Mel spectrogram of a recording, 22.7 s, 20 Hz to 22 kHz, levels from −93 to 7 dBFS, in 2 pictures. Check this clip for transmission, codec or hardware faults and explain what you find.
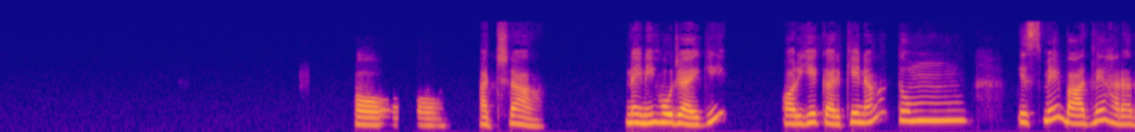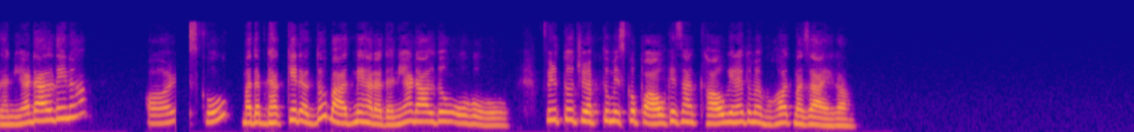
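Digital wireless dropout at 3.98 to 4.13 s and again at 13.11 to 13.25 s. Each time the radio link lost more data than the receiver could recover, so it muted its output with a very fast fade rather than pass corrupted audio. The result is a clean hole in the speech lasting about 143 ms, near silence with no crackle, burst or noise on either side, before the sound resumes as abruptly as it stopped.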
